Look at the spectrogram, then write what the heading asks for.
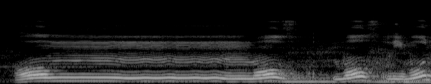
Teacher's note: mim mati bertemu dengan mim, namanya idgham mislain. Kita rapatkan bibir dengan dengung.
